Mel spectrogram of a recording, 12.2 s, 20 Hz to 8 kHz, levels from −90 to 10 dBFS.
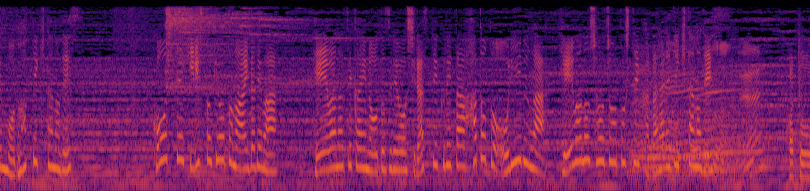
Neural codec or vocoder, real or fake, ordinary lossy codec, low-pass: none; real; MP3, 64 kbps; 7.2 kHz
